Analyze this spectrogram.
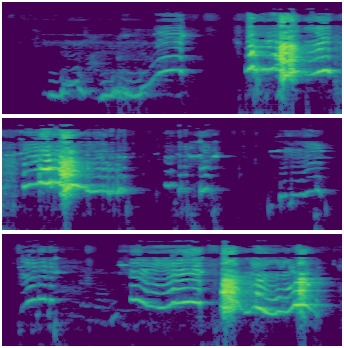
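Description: A Vizsla dog whines in rising, wavering tones and breaks into loud, harsh barks.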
